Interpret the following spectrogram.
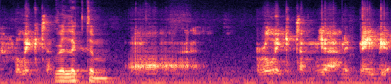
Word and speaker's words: Relictum: about the whole relictum is it pronounced as relictum or is it relic tomb well uh it depends on what language you are well you prefer to the english it will be like relictum uh yeah it may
